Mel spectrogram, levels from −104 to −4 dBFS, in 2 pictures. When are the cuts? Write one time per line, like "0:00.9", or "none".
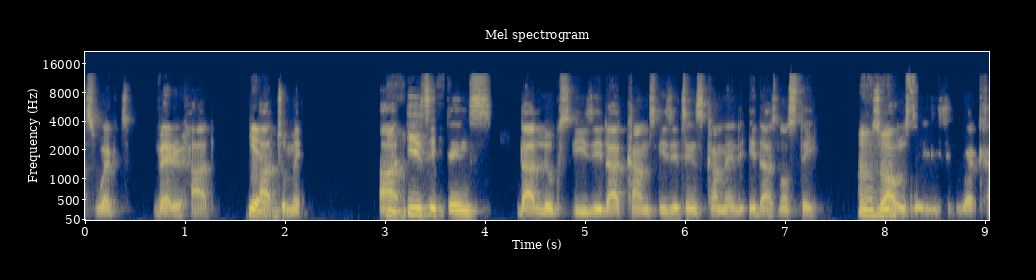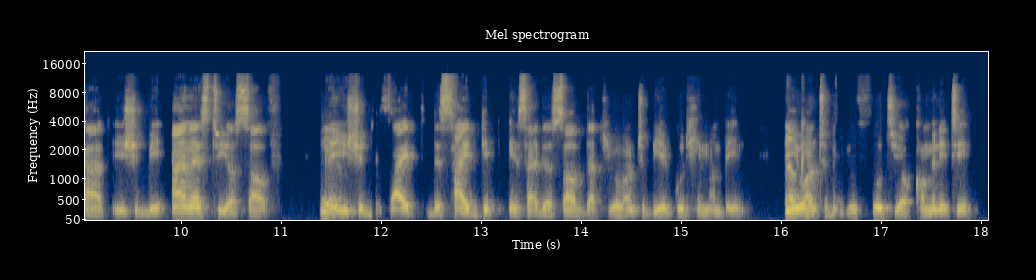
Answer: none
